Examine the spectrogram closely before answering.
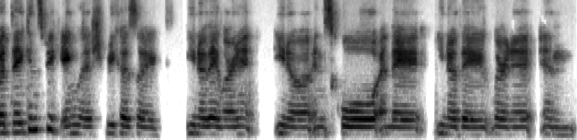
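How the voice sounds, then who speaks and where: Moderate pace, American accent, and ordinary pitch variation. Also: woman. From Sacramento, California. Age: 30s. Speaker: occupational therapy graduate student. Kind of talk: casual interview chat.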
